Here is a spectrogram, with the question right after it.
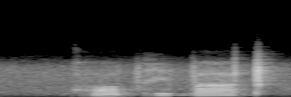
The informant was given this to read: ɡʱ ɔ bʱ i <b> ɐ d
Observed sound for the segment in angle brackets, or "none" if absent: b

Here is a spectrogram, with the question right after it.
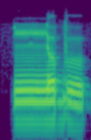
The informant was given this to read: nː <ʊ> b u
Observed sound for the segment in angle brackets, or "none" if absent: ʊ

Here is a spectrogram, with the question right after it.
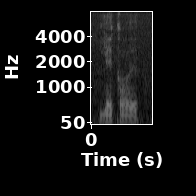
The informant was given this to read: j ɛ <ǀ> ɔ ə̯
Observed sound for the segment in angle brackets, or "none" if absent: k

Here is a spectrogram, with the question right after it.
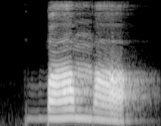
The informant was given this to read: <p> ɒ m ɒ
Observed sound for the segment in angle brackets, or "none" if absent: ɓ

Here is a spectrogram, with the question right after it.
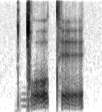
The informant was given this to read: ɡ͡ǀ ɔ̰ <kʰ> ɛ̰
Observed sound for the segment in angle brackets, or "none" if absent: tʰ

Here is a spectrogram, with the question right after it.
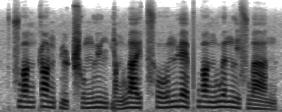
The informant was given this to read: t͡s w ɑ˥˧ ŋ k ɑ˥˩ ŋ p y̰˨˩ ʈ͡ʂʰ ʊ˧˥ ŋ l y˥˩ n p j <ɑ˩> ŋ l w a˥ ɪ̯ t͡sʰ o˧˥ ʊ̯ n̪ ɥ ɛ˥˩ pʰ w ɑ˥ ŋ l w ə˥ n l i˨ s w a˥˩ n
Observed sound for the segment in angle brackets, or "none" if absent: ɑ˩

